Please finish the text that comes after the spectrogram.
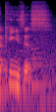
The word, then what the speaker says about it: Quistis: i get it um because she actually it's pronounced uh keysis or keys yeah it's fresh it's french yeah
